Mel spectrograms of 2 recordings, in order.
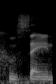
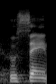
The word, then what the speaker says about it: Hussein: for him with his name, you know, Barack Hussein Obama. You know, could you be any more screwed running in the 08 election than with this name, right? Barack that rhymes with Iraq, okay? Hussein of like Saddam Hussein, okay?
